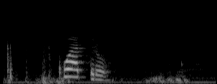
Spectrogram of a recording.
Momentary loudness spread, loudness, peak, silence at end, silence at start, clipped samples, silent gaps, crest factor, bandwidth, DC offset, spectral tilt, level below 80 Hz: 21 LU; -32 LUFS; -14 dBFS; 0.1 s; 0.05 s; under 0.1%; none; 20 dB; 4.8 kHz; under 0.1%; -8.5 dB/octave; -60 dBFS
